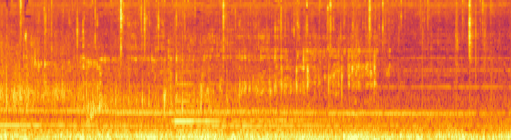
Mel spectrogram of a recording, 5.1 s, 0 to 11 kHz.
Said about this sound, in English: poured 2 generous glasses of scotch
